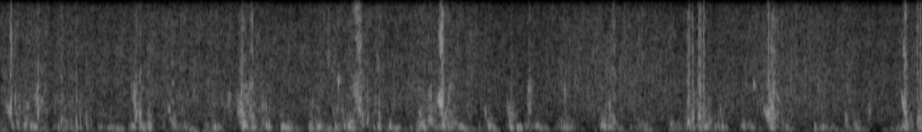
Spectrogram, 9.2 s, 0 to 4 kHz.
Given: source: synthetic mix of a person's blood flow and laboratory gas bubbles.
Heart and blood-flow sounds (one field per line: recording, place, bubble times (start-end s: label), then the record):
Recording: Doppler ultrasound of blood flow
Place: precordium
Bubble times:
0.03-0.47 s: bubbles
0.57-0.94 s: bubbles
1.28-1.86 s: bubbles
2.26-2.74 s: bubbles
3.08-3.21 s: bubbles
3.24-3.83 s: bubbles
4.16-4.61 s: bubbles
4.82-4.95 s: bubbles
5.05-5.34 s: bubbles
5.58-5.70 s: bubbles
6.01-6.19 s: bubbles
6.83-7.30 s: bubbles
7.53-7.58 s: bubbles
7.62-7.84 s: bubbles
8.41-8.50 s: bubbles
8.66-8.73 s: bubbles
8.99-9.23 s: bubbles
From the record:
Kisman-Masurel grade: 242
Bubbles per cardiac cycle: several, 3 to 8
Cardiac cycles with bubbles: 100%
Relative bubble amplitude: moderate (0.250 to 0.450)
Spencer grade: 3 (all of the cardiac periods contain showers or single bubble signals, but not dominating or overriding the cardiac motion signals)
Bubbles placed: anywhere in the cardiac cycle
